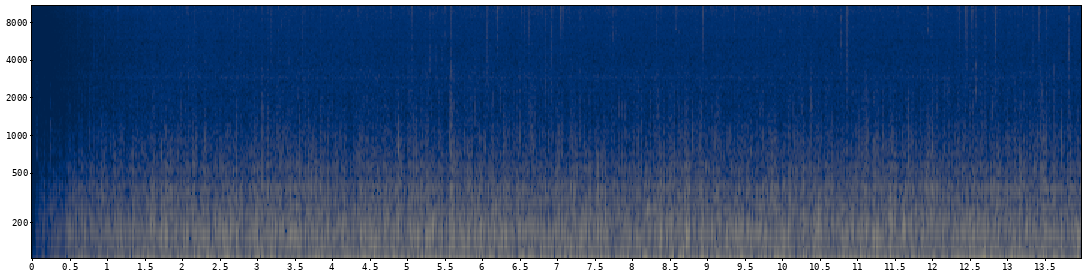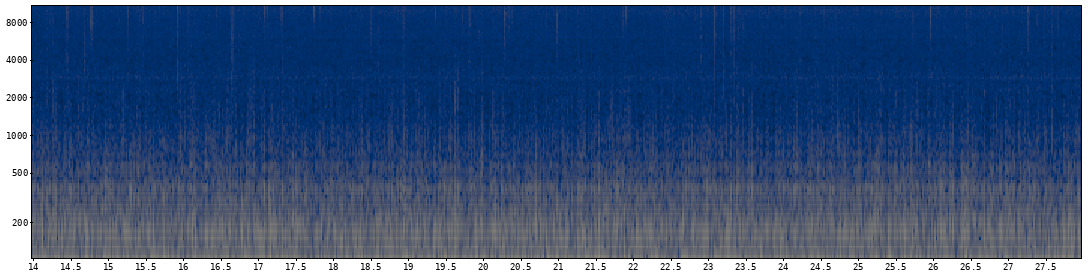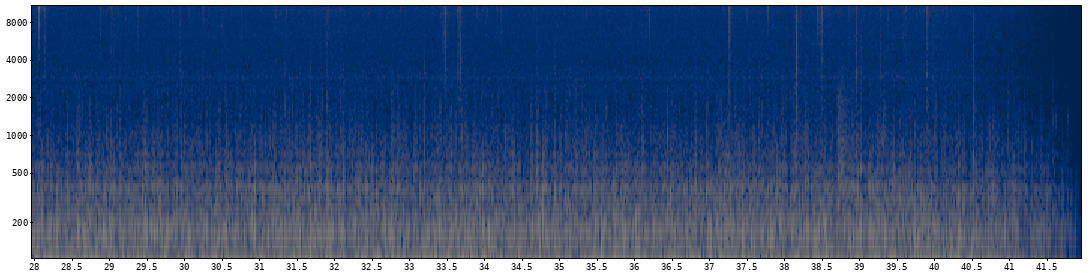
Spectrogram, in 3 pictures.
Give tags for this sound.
Fire; Fireplace; Home

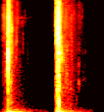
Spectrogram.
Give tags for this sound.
water; mud; walk; stomp; ground; splatter; step

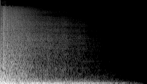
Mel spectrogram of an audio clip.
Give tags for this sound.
barrel; big; cannon; explosion; fight; fire; gun; guns; military

